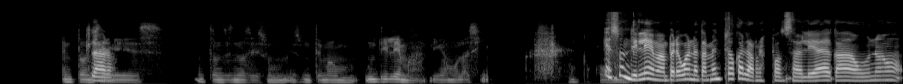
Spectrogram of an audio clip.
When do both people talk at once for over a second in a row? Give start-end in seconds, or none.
none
